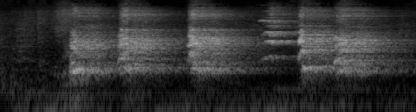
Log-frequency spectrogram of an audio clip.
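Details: German Shepherd named Tuna, an aggression case in training, giving four loud, harsh barks spaced roughly every three quarters of a second over a low background hum.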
